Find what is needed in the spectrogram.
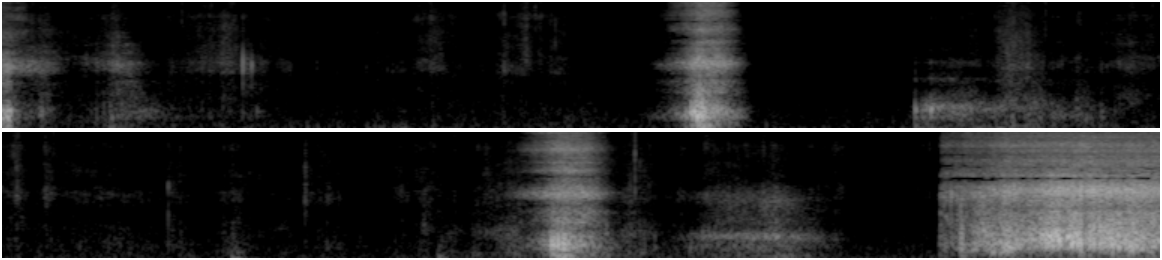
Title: Massive sneeze plus a blow from my cold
